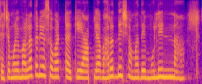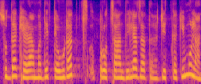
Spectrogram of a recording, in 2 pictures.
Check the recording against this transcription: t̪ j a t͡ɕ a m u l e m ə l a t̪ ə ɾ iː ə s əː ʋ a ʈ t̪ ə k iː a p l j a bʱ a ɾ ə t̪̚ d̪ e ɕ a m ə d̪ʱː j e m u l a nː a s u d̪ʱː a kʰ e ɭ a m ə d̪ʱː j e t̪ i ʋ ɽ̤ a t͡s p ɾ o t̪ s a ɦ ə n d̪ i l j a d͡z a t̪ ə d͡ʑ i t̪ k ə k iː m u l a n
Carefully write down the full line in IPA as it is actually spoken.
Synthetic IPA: t̪ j a t͡ɕ a m u ɭ e m ə l a t̪ ə ɾ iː ə s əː ʋ a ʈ t̪ ə k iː a p l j a bʱ a ɾ ə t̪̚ d̪ e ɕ a m ə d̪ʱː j e m u l i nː a s u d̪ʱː a kʰ e ɭ a m ə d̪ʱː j e t̪ e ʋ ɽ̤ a t͡s p ɾ o t̪ s a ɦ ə n d̪ i l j a d͡z a t̪ ə d͡ʑ i t̪ k ə k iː m u l a n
